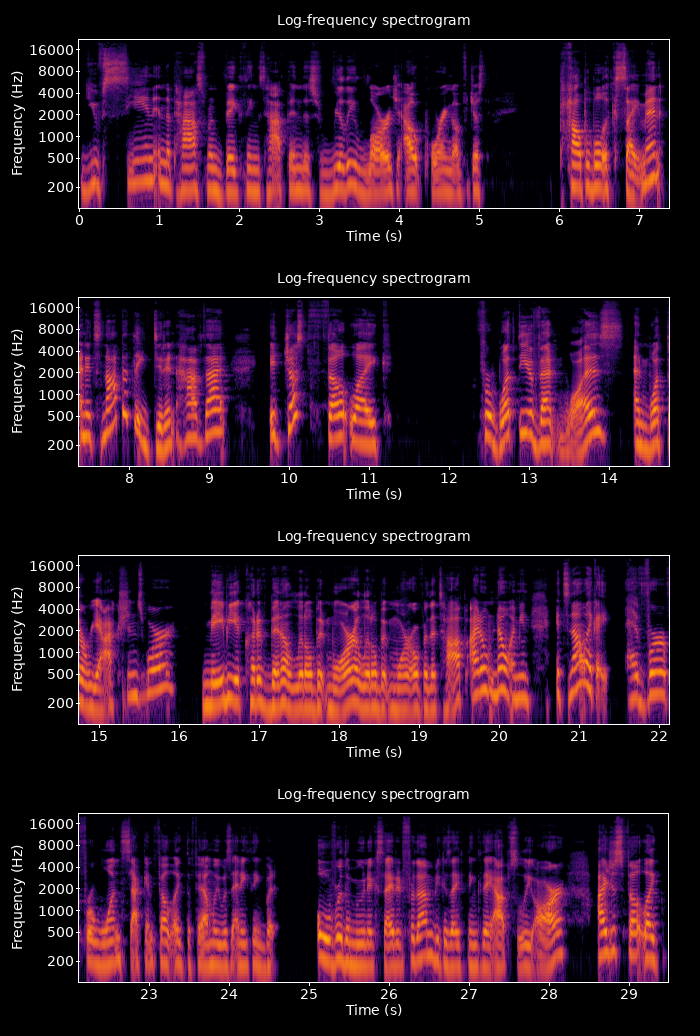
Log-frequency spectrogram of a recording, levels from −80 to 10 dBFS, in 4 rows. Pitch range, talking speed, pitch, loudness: 175-250 Hz, 185 wpm, 205 Hz, -17 LUFS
